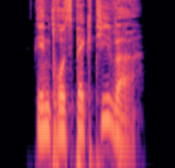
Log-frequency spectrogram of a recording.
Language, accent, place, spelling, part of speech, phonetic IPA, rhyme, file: German, Germany, Berlin, introspektiver, adjective, [ɪntʁospɛkˈtiːvɐ], -iːvɐ, De-introspektiver.ogg
- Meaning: 1. comparative degree of introspektiv 2. inflection of introspektiv: strong/mixed nominative masculine singular 3. inflection of introspektiv: strong genitive/dative feminine singular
